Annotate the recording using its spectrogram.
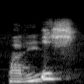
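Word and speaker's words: Paris: স্যার এটা হবে পারিস, প্যারিস না, পারিস।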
